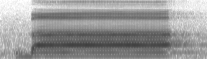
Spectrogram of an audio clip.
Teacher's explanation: اس کا مخرج ہے دونوں ہونٹوں کے تر حصے سے ادا ہوتا ہے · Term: حرف شفویہ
